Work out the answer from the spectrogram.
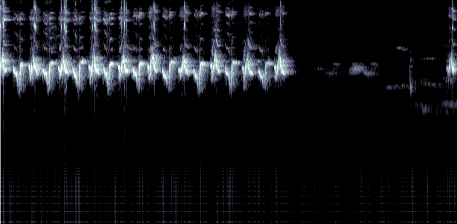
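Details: Yellow-vented bulbul in full 'gacor ngerol' rolling song, meant to provoke answering birds: nearly three seconds of fast, wavering, bubbling notes repeated several times per second, a pause, then singing resumes.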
